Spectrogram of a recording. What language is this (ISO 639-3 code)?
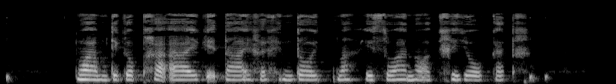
sei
